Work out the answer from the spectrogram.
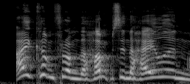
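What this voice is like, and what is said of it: Put-on Scottish accent. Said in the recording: “I put on a Scottish accent when speaking to them ... Oh, gotta do a Scottish accent, haven't I?”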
